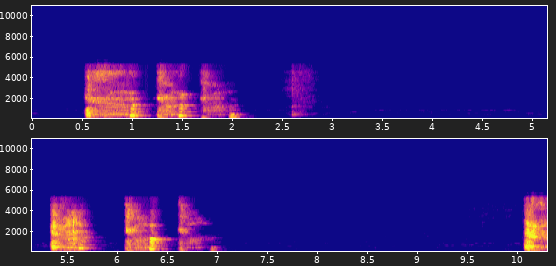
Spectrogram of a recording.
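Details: Morning cough from a person who woke up congested with a head cold: two bouts of three to four harsh, loose coughs with a trailing throat clear.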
